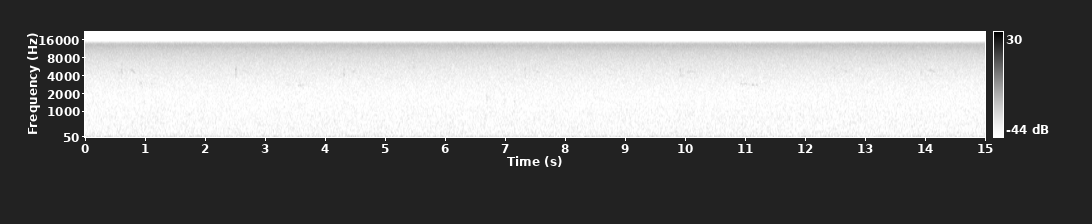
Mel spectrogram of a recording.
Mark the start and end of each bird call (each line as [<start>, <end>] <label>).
[0.50, 0.90] Rock Wren (Salpinctes obsoletus)
[2.50, 2.80] Rock Wren (Salpinctes obsoletus)
[4.30, 4.50] Rock Wren (Salpinctes obsoletus)
[7.30, 7.60] Rock Wren (Salpinctes obsoletus)
[9.90, 10.20] Rock Wren (Salpinctes obsoletus)
[10.90, 11.20] unidentified bird
[13.90, 14.20] Rock Wren (Salpinctes obsoletus)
